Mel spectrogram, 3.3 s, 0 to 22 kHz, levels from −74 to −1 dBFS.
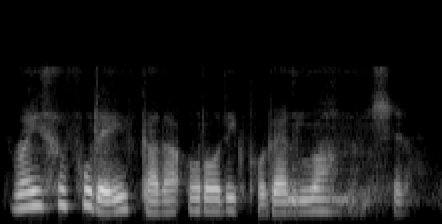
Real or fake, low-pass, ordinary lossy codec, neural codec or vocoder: fake; 7.2 kHz; none; codec, 16 kHz, 0.5 kbps, FunCodec, trained on LibriTTS, 25 frames a second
